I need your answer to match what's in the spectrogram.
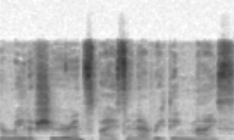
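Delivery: soft, unvoiced whisper.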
